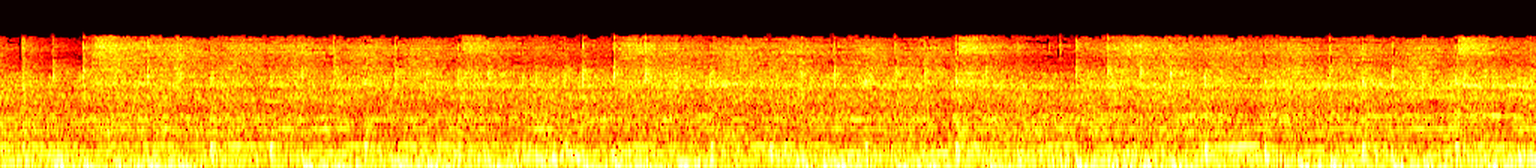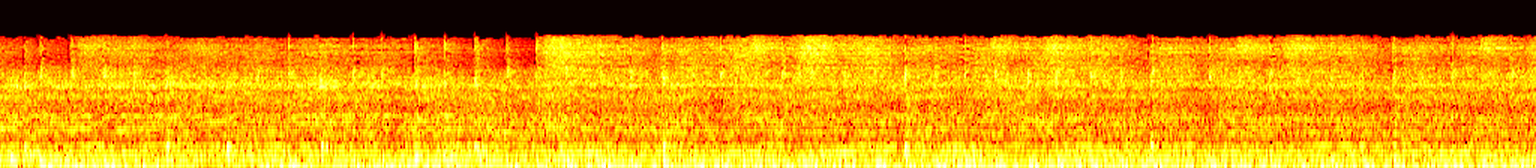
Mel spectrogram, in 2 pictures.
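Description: Hardcore punk band playing live at full volume: distorted electric guitars, bass and drums.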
